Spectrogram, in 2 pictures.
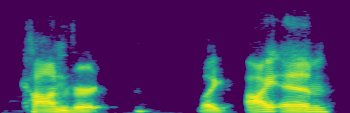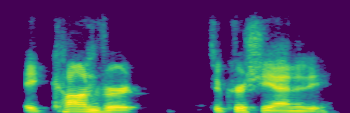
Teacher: As a noun, you emphasize the first syllable.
